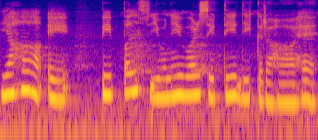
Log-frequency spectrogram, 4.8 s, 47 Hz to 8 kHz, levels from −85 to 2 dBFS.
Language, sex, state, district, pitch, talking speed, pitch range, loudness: Hindi, female, Madhya Pradesh, Bhopal, 235 Hz, 90 wpm, 210-250 Hz, -14 LUFS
